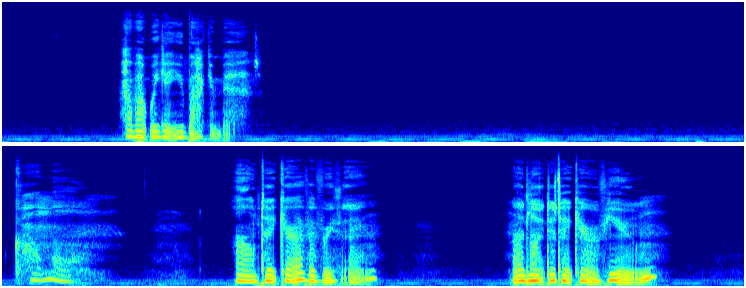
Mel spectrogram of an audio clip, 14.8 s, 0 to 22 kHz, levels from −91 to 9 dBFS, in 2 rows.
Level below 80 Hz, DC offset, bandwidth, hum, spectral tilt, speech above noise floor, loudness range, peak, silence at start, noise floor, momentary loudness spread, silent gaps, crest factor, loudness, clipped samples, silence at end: -52 dBFS; under 0.1%; 13.5 kHz; none; -6.5 dB/octave; 38 dB; 16 LU; -10 dBFS; 1.2 s; -65 dBFS; 19 LU; none; 22 dB; -29 LUFS; under 0.1%; 0.85 s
